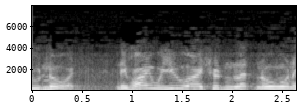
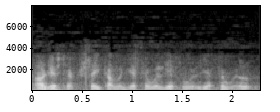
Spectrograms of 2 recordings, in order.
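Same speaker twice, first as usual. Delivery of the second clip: muttering to himself; 9 semitones lower, 8 dB quieter, much faster than usual. Acted. Frets to himself before the door.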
